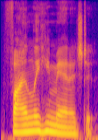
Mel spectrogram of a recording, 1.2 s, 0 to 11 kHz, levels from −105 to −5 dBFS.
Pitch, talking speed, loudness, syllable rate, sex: 120 Hz, 195 wpm, -16 LUFS, 7.2 syllables/s, male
